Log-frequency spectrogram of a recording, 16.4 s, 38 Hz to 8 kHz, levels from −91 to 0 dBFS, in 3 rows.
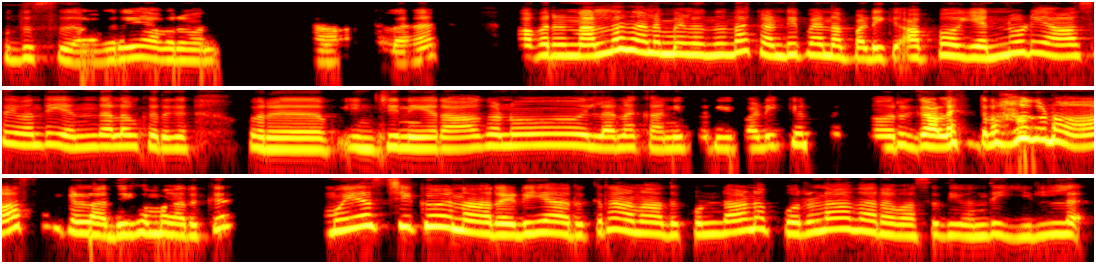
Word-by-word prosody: புதுசு. 225 0 -6 0.2
அவரே, 205 +5 -2
அவர 205 -1 -3
வந்து. 195 - -9 0.5
பாக்கல. 180 -1 -9 0.6
அவரு 265 +1 +1
நல்ல 295 +7 +4
நிலமையில 300 -3 +3
இருந்திருந்தா, 280 +5 +1
கண்டிப்பா 275 +1 0
என்ன 245 - +1
படிக்க 220 0 0
அப்ப 260 +3 0
என்னுடைய 300 +4 0
ஆசை 265 +1 -3
வந்து 245 +1 -3
எந்த 220 +2 -4
அளவுக்கு 225 -1 0
இருக்கு? 200 0 -2 0.3
ஒரு 190 -2 +1 0.4
இன்ஜினியர் 200 0 0
ஆகணும், 235 +3 -1 0.2
இல்லன்னா 210 0 -1
கணிப்பொறி 200 +1 -5
படிக்கணும் 245 - -6
ஒரு 235 - -1
கலெக்டர் 250 +4 +5
ஆகணும், 335 -9 +6
ஆசைகள் 315 - 0
அதிகமா 230 +3 0
இருக்கு. 205 +12 -3 0.6
முயற்சிக்கும் 365 0 +3
நான் 240 -3 +2
ரெடியா 235 +4 +1
இருக்கிறேன். 250 +8 -2
ஆனா 245 -2 -1
அதுக்குண்டான 235 +8 -2
பொருளாதார 270 +1 0
வசதி 215 +2 -6
வந்து 215 +2 -4 0.2
இல்ல. 225 +2 -2
235 Hz, 150 wpm, -21 LUFS, 215-280 Hz, 0.6 s, ஆகணும்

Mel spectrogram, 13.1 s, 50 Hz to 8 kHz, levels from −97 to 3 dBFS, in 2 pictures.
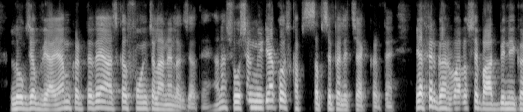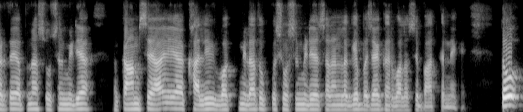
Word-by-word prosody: लोग 155 +2 +4
जब 155 -1 +3
व्यायाम 130 +6 +3
करते 160 0 0
थे, 175 - +5
आजकल 155 0 +2
फ़ोन 155 -1 -2
चलाने 135 -4 +1
लगते 115 - -2
हैं 100 - -4
जाते 90 - -18
हैं, 90 - -16
है 135 - -6
ना, 175 - -1
सोशल 165 +3 +3
मीडिया 175 +2 +4
को 190 - +5
स्कब 150 -3 -6
सबसे 150 +1 -1
पहले 140 -4 -1
चेक - - -3
करते - - -7
हैं। 100 - -11 0.3
या 180 - +7
फिर 195 +3 +3
घरवालों 155 -1 +2
से 175 - +4
बात 140 0 +5
भी 150 +2 0
नहीं 145 -1 +1
करते, 140 0 -1
अपना 140 0 -2
सोशल 135 +1 -5
मीडिया 140 +1 +1 0.4
काम 140 0 +3
से 145 - +2
आए 140 +3 +2
या 145 -1 +2
खाली 135 +1 +1
वक़्त 130 0 -3
मिला 130 -1 0
तो 140 - -4
कोई 135 0 -9
सोशल 130 +1 -5
मीडिया 130 0 0
चलाने 125 0 -4
लग 125 -2 -2
गए, 135 - 0
बजाए 130 +1 0
घर 120 -2 -6
वालों 115 +1 -3
से - - -5
बात 105 0 -7
करने 95 0 -8
के। 180 - -26 0.5
तो 480 - +9
140 Hz, 255 wpm, -19 LUFS, 130-155 Hz, 0.5 s, तो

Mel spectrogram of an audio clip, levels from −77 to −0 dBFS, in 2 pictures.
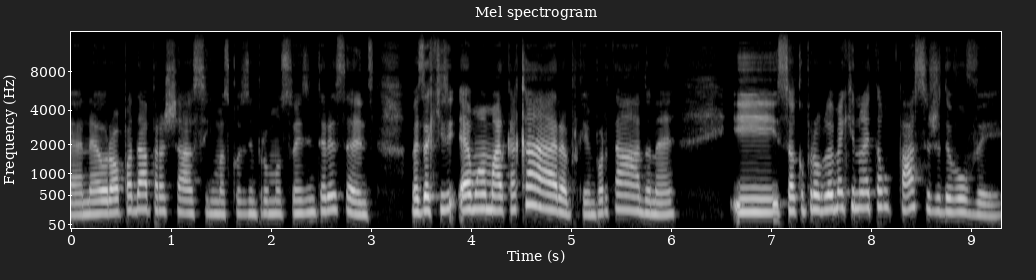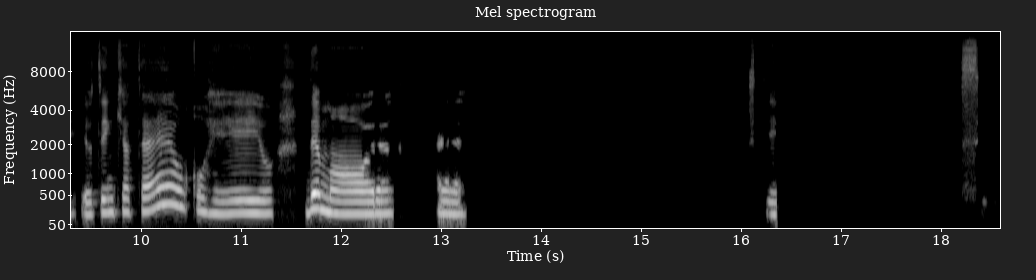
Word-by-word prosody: na 195 +1 -1
Europa 210 +4 +3
dá 255 +1 +2
pra 240 -1 -3
achar, 225 -2 -3
assim, 205 0 -6
umas 195 -1 -4
coisas 200 -1 -10
em 195 - -3
promoções 200 +1 -5
interessantes, 220 -4 -1 0.4
mas 220 0 +1
aqui 250 +3 +1
é 250 +1 +8
uma 265 0 +3
marca 250 0 +2
cara, 270 -10 +5
porque 190 - -13
é - - -4
importado, 225 +3 -2
né, 185 +1 -2 0.6
e 220 -6 +2
só 235 - +3
que 250 - -8
o - - -6
problema 255 +1 +3
é - - -2
que 285 +1 -4
não 275 - 0
é 275 - -1
tão 295 +1 -3
fácil 265 +2 -2
de 230 -1 -6
devolver, 190 -6 -4
eu 185 - -5
tenho 215 +2 -3
que 220 +1 -7
ir - - 0
até 260 +11 0
o 295 -2 -1
correio, 200 -3 -2 0.3
demora, 195 -6 +4 0.7
é. 190 -2 -1 3.0
Sim. 190 -1 -7 1.9
Sim. 385 -2 -13
220 Hz, 145 wpm, -24 LUFS, 200-255 Hz, 3.0 s, é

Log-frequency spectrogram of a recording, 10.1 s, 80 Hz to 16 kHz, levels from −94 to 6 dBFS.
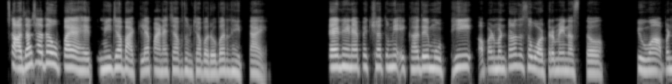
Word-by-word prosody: साधा-साधा 290 +7 +6
उपाय 240 -3 +5
आहेत. 195 -2 +1
तुम्ही 210 +3 -3
ज्या 230 +1 +2
बाटल्या 190 0 -1
पाण्याच्या 195 0 -2
तुमच्या 185 -1 -5
बरोबर 175 +2 -2
नेत 175 -2 -7
आहे. 160 -6 -1 0.9
त्या 235 0 +8
नेण्यापेक्षा 240 0 0
तुम्ही 245 0 -1
एखादी 215 +1 -1
मोठी 220 +2 -2 0.2
आपण 210 +3 -5
म्हणतो 215 +1 -2
ना 250 +1 0
जसं 230 +1 -3
वॉटरमन 190 0 -1
असतं 165 -2 -4 0.5
किंवा 195 -2 -1
आपण 205 +2 -3
205 Hz, 145 wpm, -20 LUFS, 185-235 Hz, 0.9 s, त्या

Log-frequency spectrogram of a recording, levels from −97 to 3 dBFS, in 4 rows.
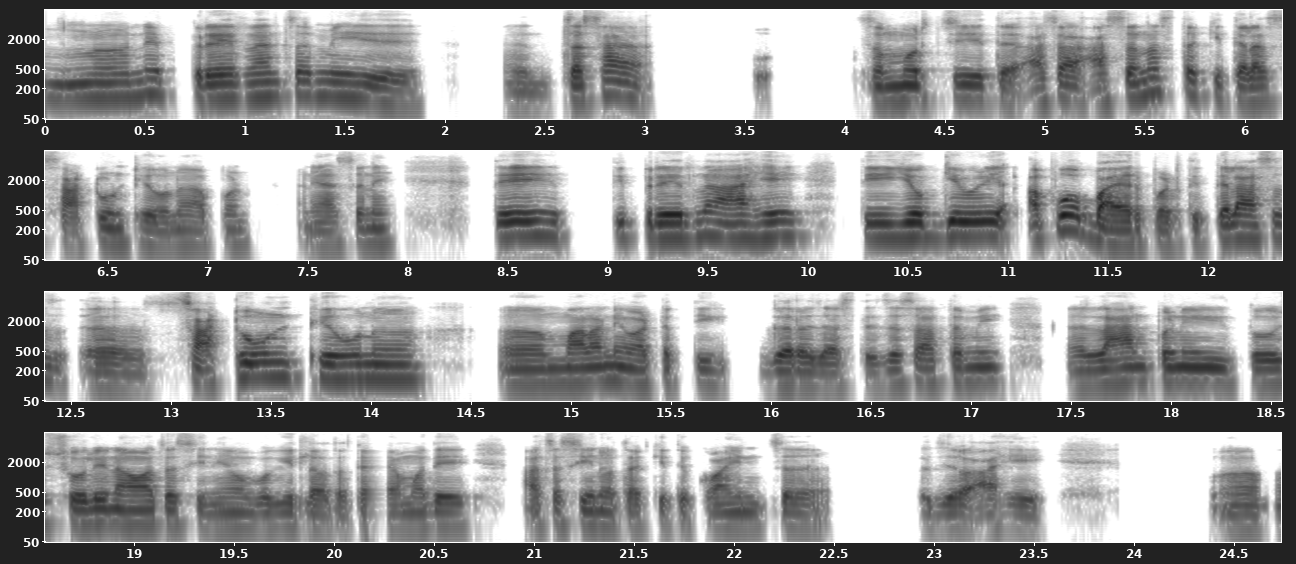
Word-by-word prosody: न 130 +2 -2
नाही. 155 +1 -2
प्रेरणांचा 135 +3 +1
मी 140 -1 -1 0.8
अ, 90 0 -10 0.2
जसा 115 +6 +2
अ, 120 - -5 0.6
उ - - -16 0.5
समोरची 120 +2 +1 0.2
असं - - -2 0.2
असं 130 - -1
नसतं 170 +1 -2
की - - -7
त्याला 110 +1 +2
साठवून 110 0 -2
ठेवणं 95 0 -3
आपण 100 +1 -8 0.3
आणि - - -12
असं 95 +3 -6
नाही. 105 0 -5 1.1
ती 140 - -4
प्रेरणा 135 +2 +6
आहे, 140 +2 +3 0.4
ती 135 0 +2
योग्य 140 +1 +6
वेळी 145 0 +7
आपोआप 155 +9 +5
बाहेर 100 0 +7
पडते. 95 - -4
त्याला 135 +1 +5
अ, 130 - +6
असं 95 -9 -4 0.2
साठवून 145 +9 +2
ठेवणं 135 -1 +2 0.4
अ, - - -9 0.2
मला 115 +2 +3
नाही 125 -1 +1
वाटत 105 -1 -2
ती 105 -2 -7 0.3
गरज 100 -2 +3
असते. 90 0 -5
जसं 105 +3 -2
आता 110 +1 -2
मी 120 0 -2 0.4
लहानपणी 115 +3 +2
तो 110 0 +2
शोले 110 +1 +2
नावाचा 110 -1 +2
सिनेमा 95 -2 -7
बघितला 95 0 -4
होता. 90 - -6
त्यामध्ये 95 +2 -3 0.4
असा - - -7
सीन - - -3
होता - - -4
की - - -9
ते - - -6
कॉईनचं 95 -1 -5 0.6
जे 95 0 0
आहे, 90 0 -4 1.0
अ, 90 0 -5
115 Hz, 150 wpm, -24 LUFS, 100-135 Hz, 1.1 s, वेळी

